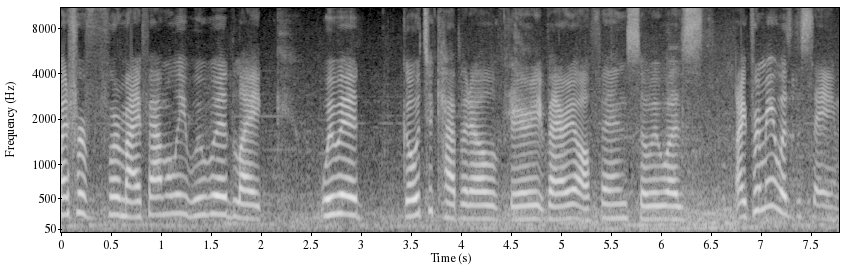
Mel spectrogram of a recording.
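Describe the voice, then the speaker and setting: Heard over noticeable background noise, a woman with a Kyrgyz accent speaks at a moderate pace in a fairly high pitch with ordinary pitch variation. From Kyrgyzstan. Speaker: university student. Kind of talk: casual interview chat. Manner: halting, with fillers.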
